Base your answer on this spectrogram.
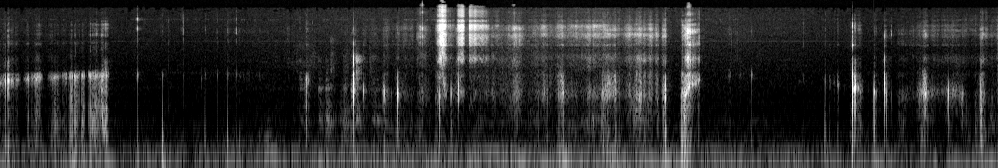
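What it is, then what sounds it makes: Plastic tub with lid, tapped and scratched. A medium translucent pink hollow plastic tub with a white plastic lid is tapped, scratched and twisted with fingertips and nails. Quiet, close-up sound of light clicking taps, dry scratching and a few brief bright swishes of the lid turning.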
